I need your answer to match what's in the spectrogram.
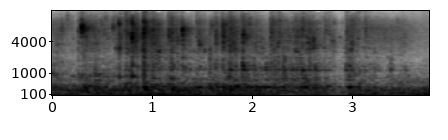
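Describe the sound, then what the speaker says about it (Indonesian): Boiled drinking water running from a tap to rinse food in a sink, a steady splashing flow, fairly quiet, with a few small clinks over it. "Selanjutnya bilas menggunakan air matang atau air minum"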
